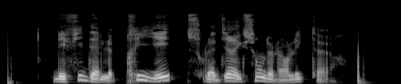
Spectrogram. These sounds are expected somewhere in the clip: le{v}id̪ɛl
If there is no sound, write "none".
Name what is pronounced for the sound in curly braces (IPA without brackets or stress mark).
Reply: f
